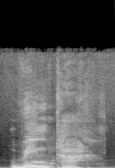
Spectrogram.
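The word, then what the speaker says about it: Winta: fruit right okay a second female name is vintage it's spelled as w-i-n-t-a but it's pronounced as vinta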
